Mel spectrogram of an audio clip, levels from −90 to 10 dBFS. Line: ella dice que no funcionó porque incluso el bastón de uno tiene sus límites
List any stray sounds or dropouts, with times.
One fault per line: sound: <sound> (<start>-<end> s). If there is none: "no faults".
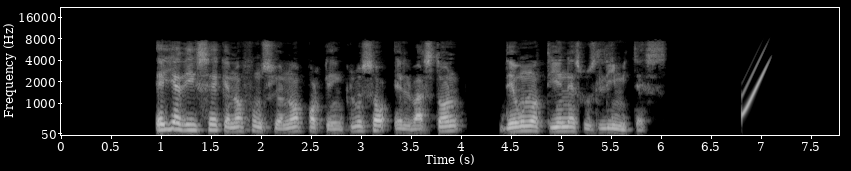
sound: chirp (6.8-7.1 s)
